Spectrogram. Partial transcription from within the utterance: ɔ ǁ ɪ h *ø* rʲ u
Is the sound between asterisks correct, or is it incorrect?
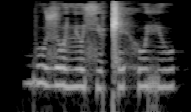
incorrect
